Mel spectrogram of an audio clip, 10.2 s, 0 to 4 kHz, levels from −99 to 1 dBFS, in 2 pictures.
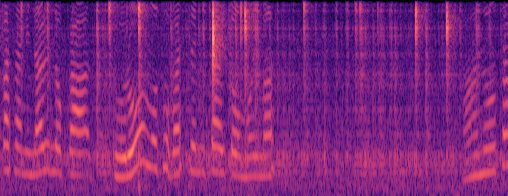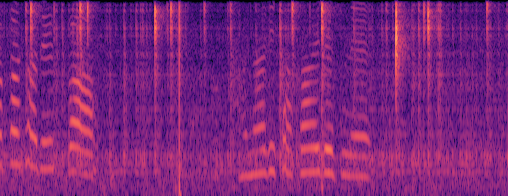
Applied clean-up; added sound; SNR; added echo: none; Trickle, dribble / Sink (filling or washing) / Water tap, faucet; -4 dB; none.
